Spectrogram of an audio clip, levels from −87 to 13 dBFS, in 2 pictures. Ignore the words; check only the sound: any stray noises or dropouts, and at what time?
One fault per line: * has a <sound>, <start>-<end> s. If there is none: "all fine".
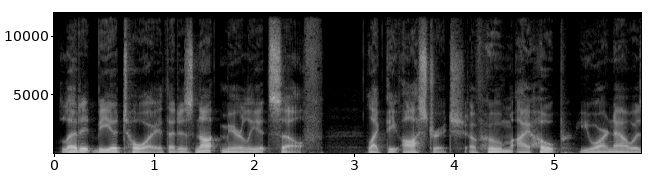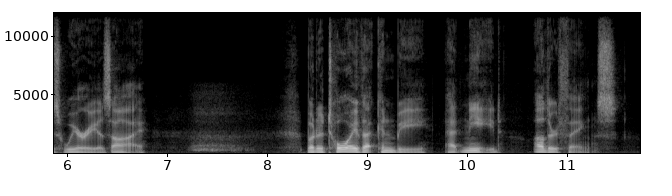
* has a breath, 7.2-7.9 s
